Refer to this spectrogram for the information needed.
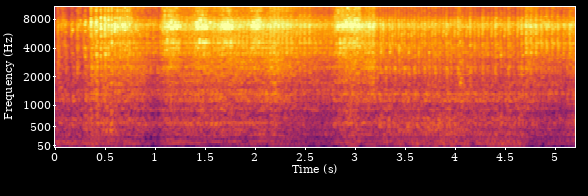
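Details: Suzuki Scrum F6A 12V with hard-starting problem, after ignition switch replacement; starts with a quick crank, then steady, even idle with light mechanical chatter and no misses; normal idle.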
